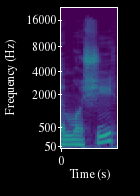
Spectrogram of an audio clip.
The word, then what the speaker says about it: مشیح: شیر یهودا همینطور نماد مشیح یا منجی موعود یهودیان هم هست، حالا همون تقریبا تلفظ شبیه مسیح داره، میگم مسیح یا مشیح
